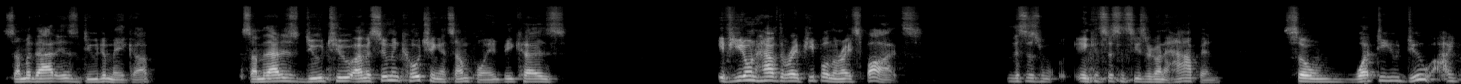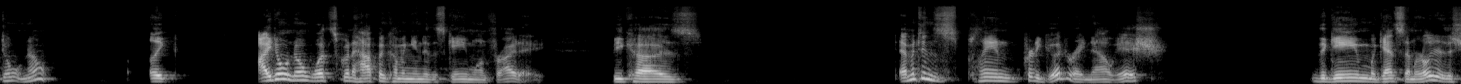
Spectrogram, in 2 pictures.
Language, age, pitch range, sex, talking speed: English, 30-49, 125-155 Hz, male, 150 wpm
